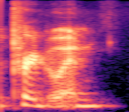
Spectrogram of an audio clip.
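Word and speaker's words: Prydwen: from Fallout 4 and that's how I know how to pronounce it it's the pridwin and that that Charming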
